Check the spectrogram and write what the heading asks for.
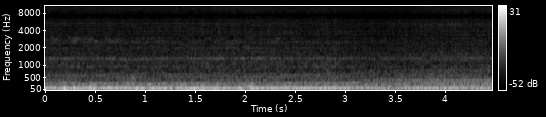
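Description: Steady low rumble of a large motor yacht's engines while it manoeuvres, its propellers churning the water.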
